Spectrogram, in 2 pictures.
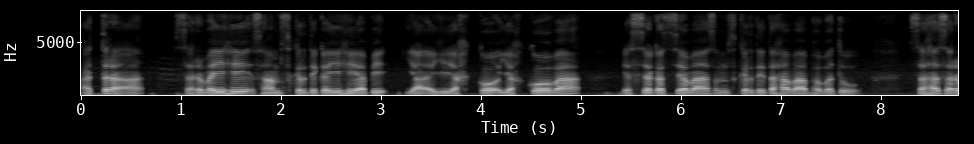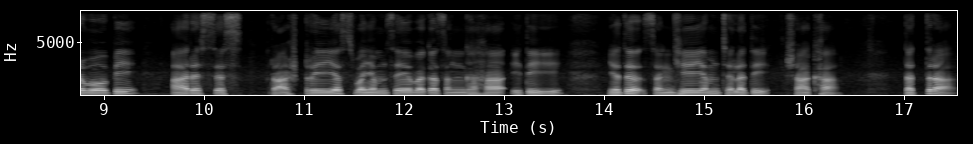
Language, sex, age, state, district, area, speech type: Sanskrit, male, 18-30, Karnataka, Bangalore Rural, rural, spontaneous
